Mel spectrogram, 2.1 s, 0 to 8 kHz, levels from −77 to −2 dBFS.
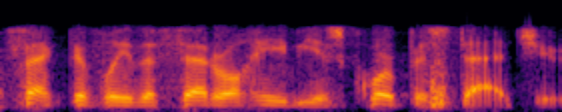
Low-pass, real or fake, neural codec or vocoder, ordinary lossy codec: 7.2 kHz; real; none; AAC, 32 kbps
